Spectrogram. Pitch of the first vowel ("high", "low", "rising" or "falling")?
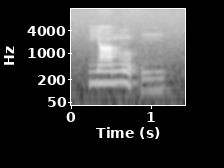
high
